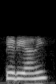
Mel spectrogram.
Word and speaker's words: biryani: Biryani. Okay. – Yeah, I didn't say it right. Say it again. – That's all right. Biryani.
